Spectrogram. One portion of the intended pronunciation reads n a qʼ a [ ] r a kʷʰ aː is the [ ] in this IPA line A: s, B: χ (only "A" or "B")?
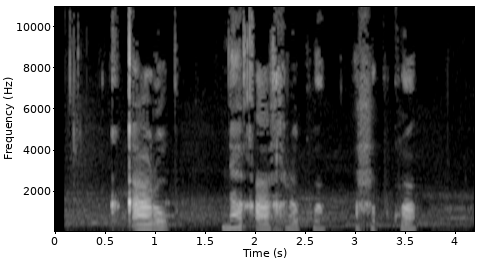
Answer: B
